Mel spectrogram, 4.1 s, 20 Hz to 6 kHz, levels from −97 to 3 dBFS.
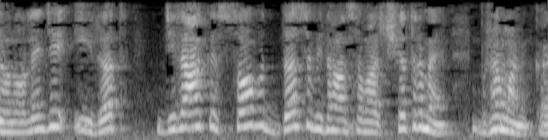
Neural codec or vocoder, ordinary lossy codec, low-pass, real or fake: none; none; 5.4 kHz; real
